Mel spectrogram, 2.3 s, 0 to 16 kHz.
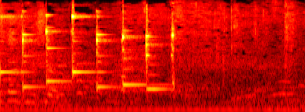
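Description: A ringtone-style melody of quick, bright bell-like electronic notes, about six a second, that stops abruptly about 1.3 seconds in, leaving a low hum.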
